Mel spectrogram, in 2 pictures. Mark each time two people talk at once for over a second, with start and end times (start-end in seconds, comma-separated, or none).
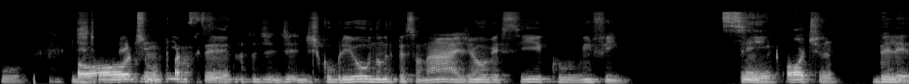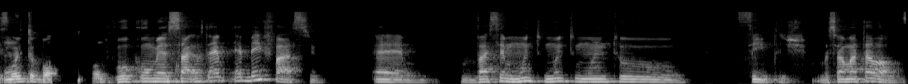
0.8-2.3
